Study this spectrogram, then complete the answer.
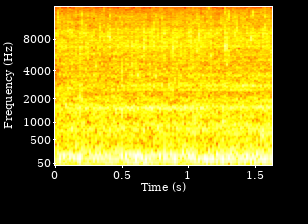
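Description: A toilet tank runs continuously, a steady hissing wash of water that stays even and moderately quiet throughout.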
